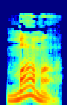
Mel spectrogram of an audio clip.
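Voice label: "mamma", English, uk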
